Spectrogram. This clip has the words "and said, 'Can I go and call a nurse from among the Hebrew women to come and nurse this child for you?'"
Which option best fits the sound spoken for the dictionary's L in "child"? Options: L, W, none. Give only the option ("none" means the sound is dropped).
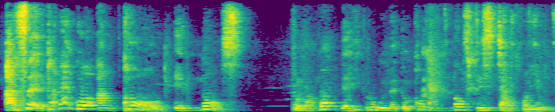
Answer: none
